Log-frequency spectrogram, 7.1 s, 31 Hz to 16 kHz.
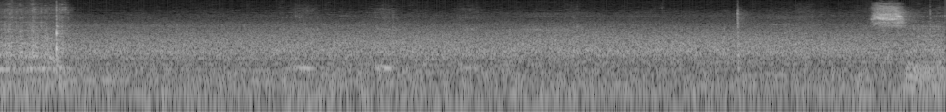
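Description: A Kenmore 1350 sewing machine running a stretch blind hem stitch, giving a steady close mechanical whirr and drone throughout, with a couple of faint higher ticks.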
